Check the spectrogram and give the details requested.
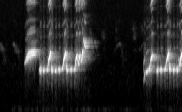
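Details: White-rumped shama in full song: two bursts of loud, clear whistled notes, the first with rising and falling phrases stepping between high and lower pitches, a pause, then a second rapid, slightly rising whistled run; quiet background.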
